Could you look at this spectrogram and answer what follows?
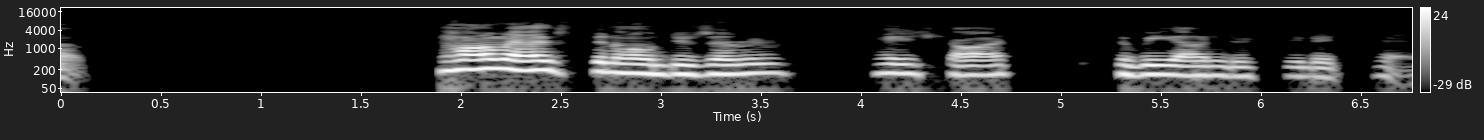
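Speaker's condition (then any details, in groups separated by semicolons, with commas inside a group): Cerebral palsy; speech affected by cerebral palsy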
